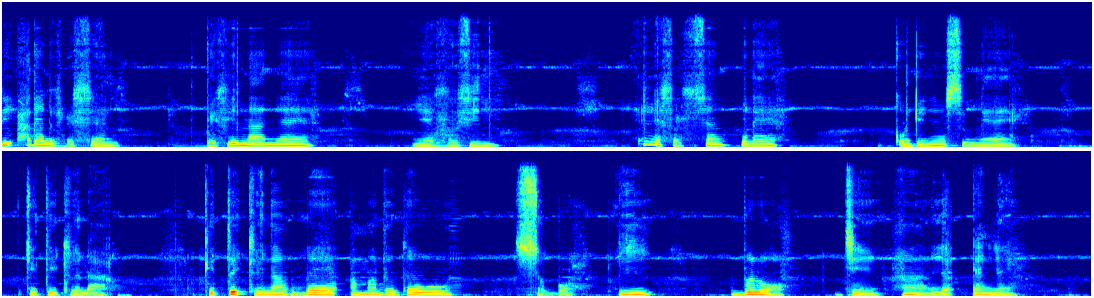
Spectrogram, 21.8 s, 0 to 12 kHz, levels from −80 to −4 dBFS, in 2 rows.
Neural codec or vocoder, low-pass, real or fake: codec, 24 kHz, 0.9 kbps, WavTokenizer, medium music audio release; 10.8 kHz; fake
